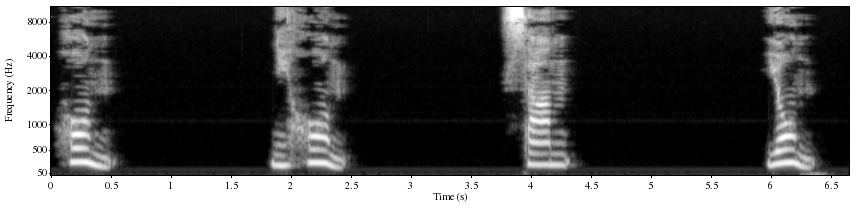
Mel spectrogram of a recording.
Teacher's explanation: Uvular consonants are articulated with the back of the tongue against the uvula. Japanese has one consonant as such, which is a uvular nasal. It only occurs at the end of a word.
